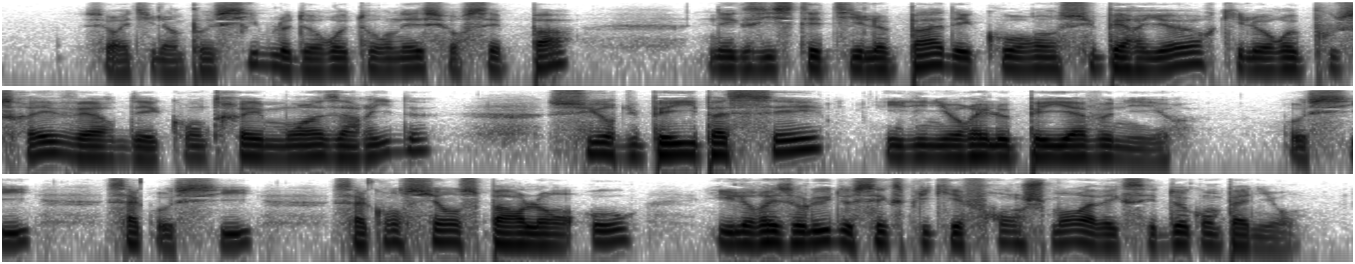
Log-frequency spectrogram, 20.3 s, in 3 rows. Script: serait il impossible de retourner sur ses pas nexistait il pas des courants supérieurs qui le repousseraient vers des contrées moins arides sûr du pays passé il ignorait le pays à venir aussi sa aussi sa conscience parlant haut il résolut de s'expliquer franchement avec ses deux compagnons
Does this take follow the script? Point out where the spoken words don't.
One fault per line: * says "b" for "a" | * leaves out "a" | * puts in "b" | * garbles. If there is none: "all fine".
all fine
